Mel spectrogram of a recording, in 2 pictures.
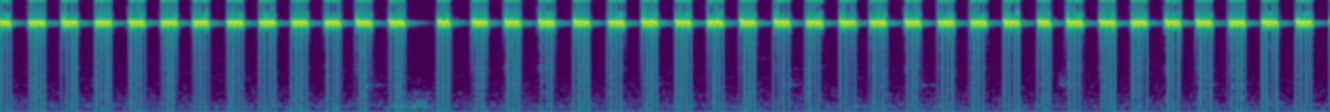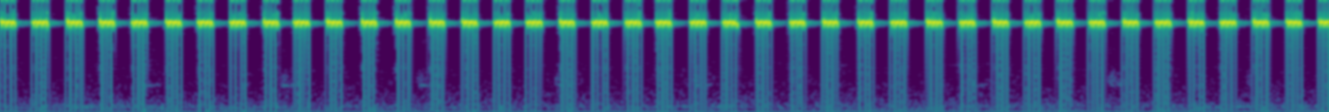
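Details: Rhythmic chirping of a male cricket: shrill pulses repeated about four times per second, with one brief pause near three seconds before the steady beat resumes. No other sounds.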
